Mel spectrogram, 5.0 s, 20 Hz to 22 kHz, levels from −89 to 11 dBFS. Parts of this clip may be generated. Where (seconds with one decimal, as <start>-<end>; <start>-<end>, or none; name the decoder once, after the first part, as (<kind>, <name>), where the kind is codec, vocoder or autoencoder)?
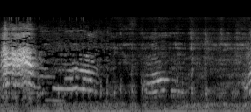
2.2-5.0 (codec, SNAC)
